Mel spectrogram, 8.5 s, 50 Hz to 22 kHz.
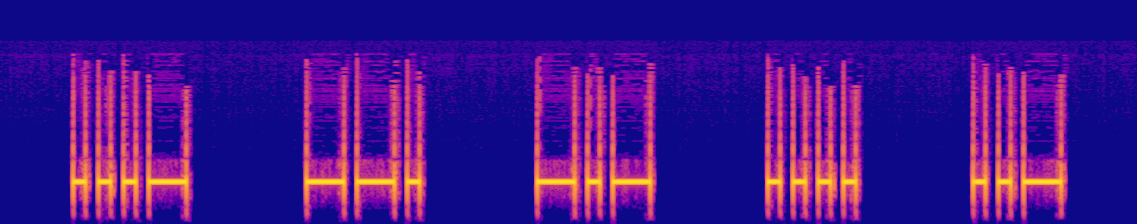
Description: Morse code, heard as a keyed tone, about 13 wpm, spaced as for 7 wpm, 800 Hz. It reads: VGKHU
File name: LEZIONI / 8 YJ45 / 8 YJ ws 12wpm 3342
